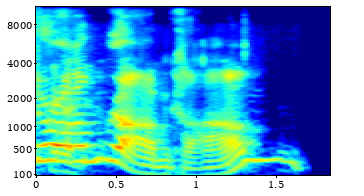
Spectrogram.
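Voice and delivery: comic put-on English accent. Prompted to say the phrase, the speaker uses a funny English accent. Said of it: "Say it in a funny English accent".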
